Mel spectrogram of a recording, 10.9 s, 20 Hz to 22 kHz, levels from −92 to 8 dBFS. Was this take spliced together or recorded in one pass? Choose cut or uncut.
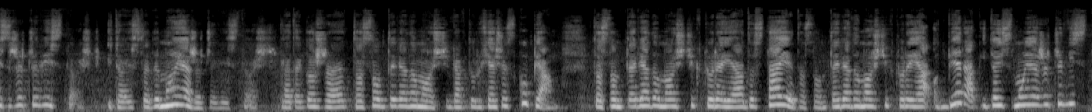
uncut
